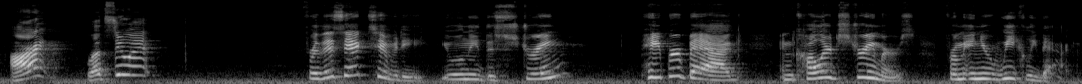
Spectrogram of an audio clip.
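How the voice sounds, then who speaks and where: A woman's voice: a little high, a bit bright. A woman teaching young children a craft step by step, speaking to them directly in simple instructions. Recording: clear background noise.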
